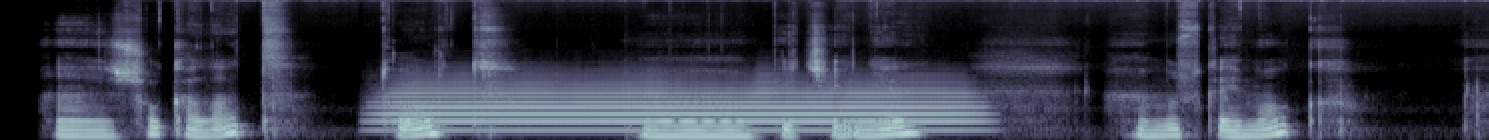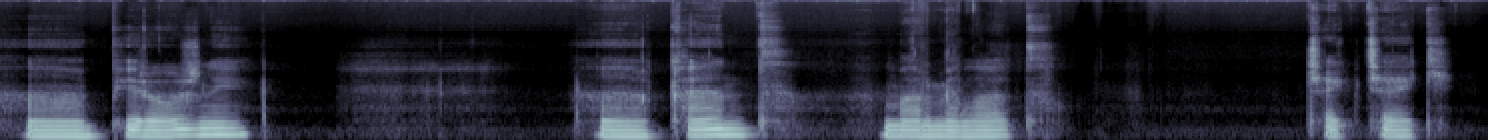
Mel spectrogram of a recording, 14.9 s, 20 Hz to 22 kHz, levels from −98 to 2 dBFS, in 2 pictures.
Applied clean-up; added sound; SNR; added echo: none; Brass instrument; 0 dB; none.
